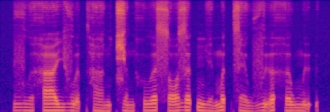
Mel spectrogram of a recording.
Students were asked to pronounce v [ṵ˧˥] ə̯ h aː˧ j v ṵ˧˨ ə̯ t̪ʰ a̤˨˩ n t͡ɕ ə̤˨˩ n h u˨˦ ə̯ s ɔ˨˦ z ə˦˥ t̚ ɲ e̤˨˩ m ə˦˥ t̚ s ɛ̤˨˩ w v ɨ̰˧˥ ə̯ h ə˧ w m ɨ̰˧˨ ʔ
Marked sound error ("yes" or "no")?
yes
